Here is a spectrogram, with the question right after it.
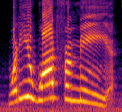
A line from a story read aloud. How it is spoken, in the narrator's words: I yelled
